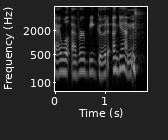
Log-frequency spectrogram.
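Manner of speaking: ordinary talk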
